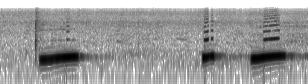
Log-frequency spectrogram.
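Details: Siamangs in Opole Zoo, Poland, calling loudly. Three separate slurred, rising hoots stand out against a quiet background, the first long, then two shorter ones close together.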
